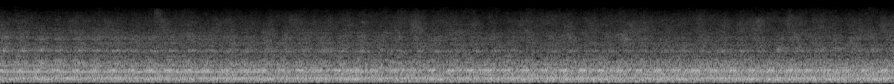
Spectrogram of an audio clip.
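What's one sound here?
Coolant sprays and splashes noisily.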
